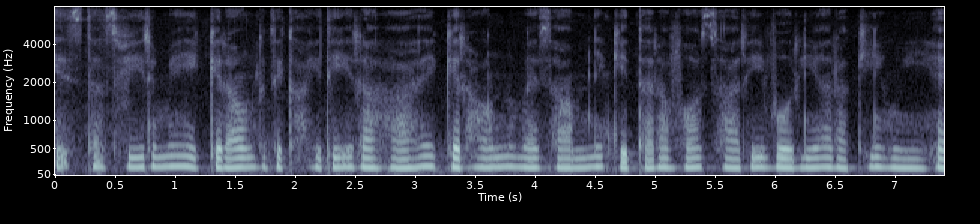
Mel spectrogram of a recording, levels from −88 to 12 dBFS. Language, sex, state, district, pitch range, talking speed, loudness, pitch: Hindi, female, Uttar Pradesh, Jyotiba Phule Nagar, 160-170 Hz, 160 wpm, -20 LUFS, 165 Hz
